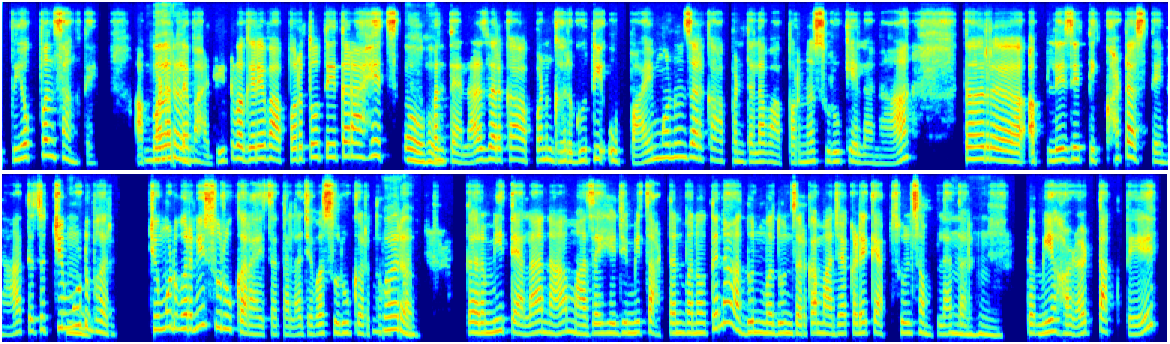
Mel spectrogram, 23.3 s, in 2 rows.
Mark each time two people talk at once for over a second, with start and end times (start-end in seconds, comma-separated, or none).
none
